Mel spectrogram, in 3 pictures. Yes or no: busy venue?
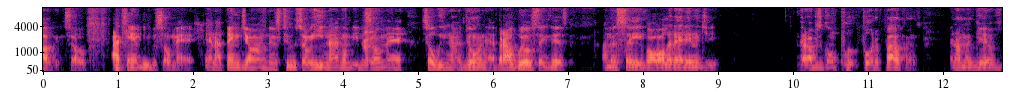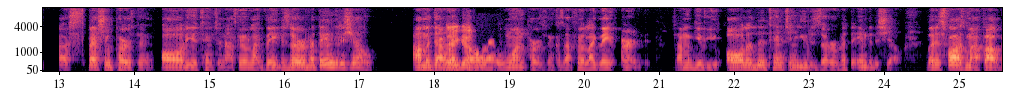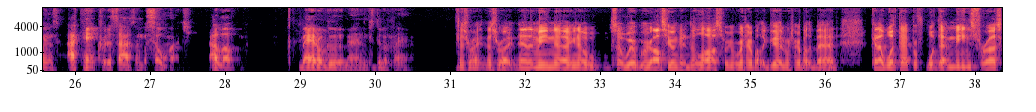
no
